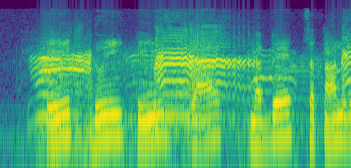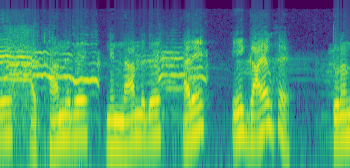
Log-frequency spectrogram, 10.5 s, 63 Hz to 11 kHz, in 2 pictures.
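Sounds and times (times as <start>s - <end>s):
sheep bleating: 0.4s - 10.5s
speech: 0.4s - 10.5s.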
